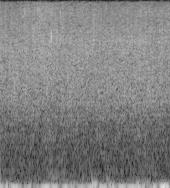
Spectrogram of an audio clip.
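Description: Butter melting in a cast iron skillet gives off a steady, close hiss of fine sizzling crackle with no talking, the frying texture holding even throughout.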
